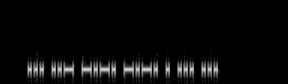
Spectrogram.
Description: Morse code, heard as a keyed tone, about 40 wpm, 700 Hz. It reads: SUCCESS
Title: Sentences from Top 900 Words - New Word Drill - 40wpm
